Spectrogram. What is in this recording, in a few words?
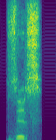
"zizz", British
